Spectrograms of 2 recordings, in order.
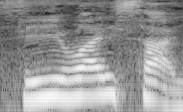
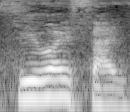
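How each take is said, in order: First: CY সাই drawn out slowly, letter then sound; slow demo. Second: Said in the usual way. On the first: Shown as a demonstration. Teacher slowly modelling CY সাই for students.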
